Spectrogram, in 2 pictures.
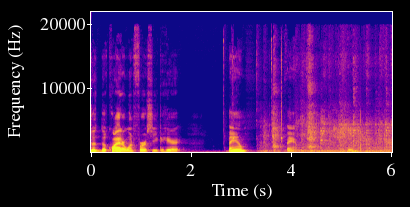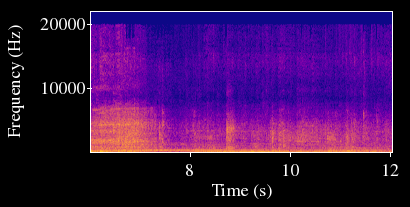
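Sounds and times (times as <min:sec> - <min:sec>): garage door motors humming: 0:03.3 - 0:12.0.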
